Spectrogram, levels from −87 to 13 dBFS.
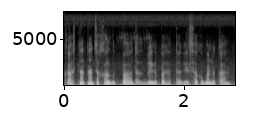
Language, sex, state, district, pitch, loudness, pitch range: Garo, male, Meghalaya, West Garo Hills, 120 Hz, -18 LUFS, 115-130 Hz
